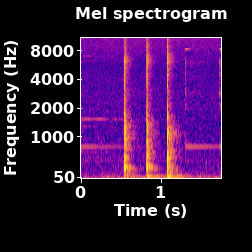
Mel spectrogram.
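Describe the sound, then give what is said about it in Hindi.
Three evenly spaced knocks on a door, sharp and fairly loud, standing alone against a faint quiet background. “Mister ड्राइबोन knocked on miss is door”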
